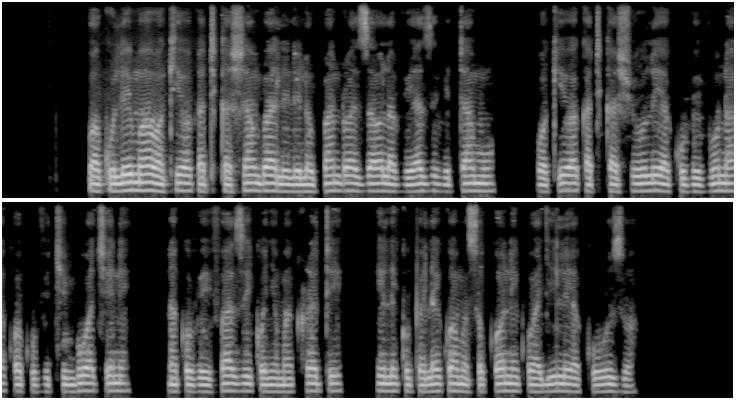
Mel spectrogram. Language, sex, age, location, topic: Swahili, male, 25-35, Dar es Salaam, agriculture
